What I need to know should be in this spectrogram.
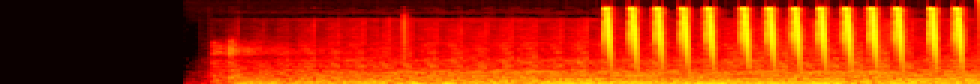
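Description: Eerie video game music with a deep drone starts and plays steadily.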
